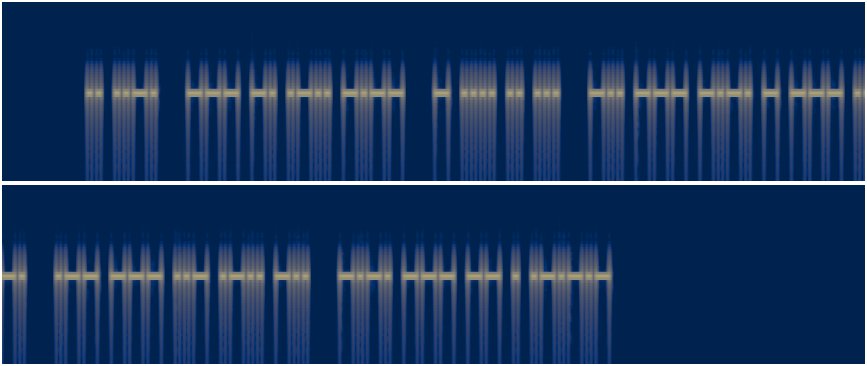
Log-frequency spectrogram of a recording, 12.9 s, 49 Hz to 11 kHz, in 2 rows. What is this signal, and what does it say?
Morse code, heard as a keyed tone, about 34 wpm, 700 Hz. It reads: IF ONLY THIS DOCTOR WOULD COME.
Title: Sentences from Top 1500 Words 35wpm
